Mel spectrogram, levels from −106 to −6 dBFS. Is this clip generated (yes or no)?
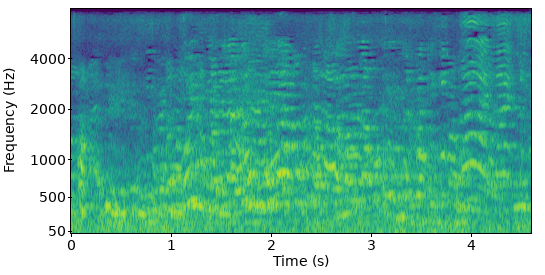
no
